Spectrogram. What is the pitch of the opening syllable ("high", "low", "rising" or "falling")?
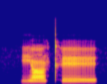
high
